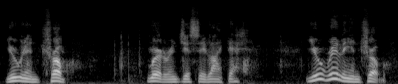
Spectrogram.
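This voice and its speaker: A man's voice: mid-range voice, lively intonation, moderate pace, slightly rough. A man playing a naive, anxious young cowboy sidekick with a folksy, questioning drawl in an old-time radio western. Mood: alarmed.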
